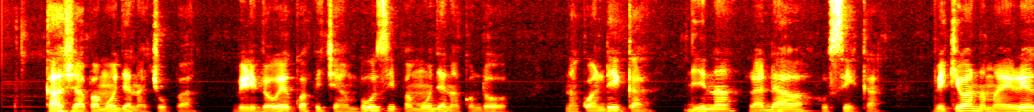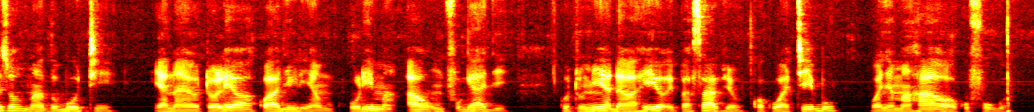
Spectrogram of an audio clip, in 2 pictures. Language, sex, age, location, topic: Swahili, male, 25-35, Dar es Salaam, agriculture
